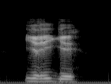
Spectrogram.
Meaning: to irrigate
- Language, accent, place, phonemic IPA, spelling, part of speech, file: French, France, Lyon, /i.ʁi.ɡe/, irriguer, verb, LL-Q150 (fra)-irriguer.wav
